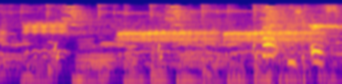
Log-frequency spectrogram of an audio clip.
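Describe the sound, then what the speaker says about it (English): Sheep bleat repeatedly in a Thomas the Tank Engine children's game where they have strayed onto the railway, several short, close, nasal bleats over a cheerful backing tune. "Sheep have wandered onto the tracks."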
